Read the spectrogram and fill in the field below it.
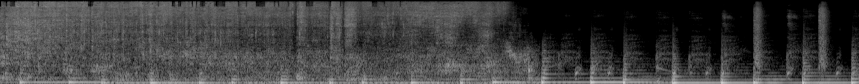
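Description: Water running from a tap while toner is rinsed out of a bleached honey blonde wig, a steady rushing spray that breaks off midway into dripping and intermittent splashes and handling sounds.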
